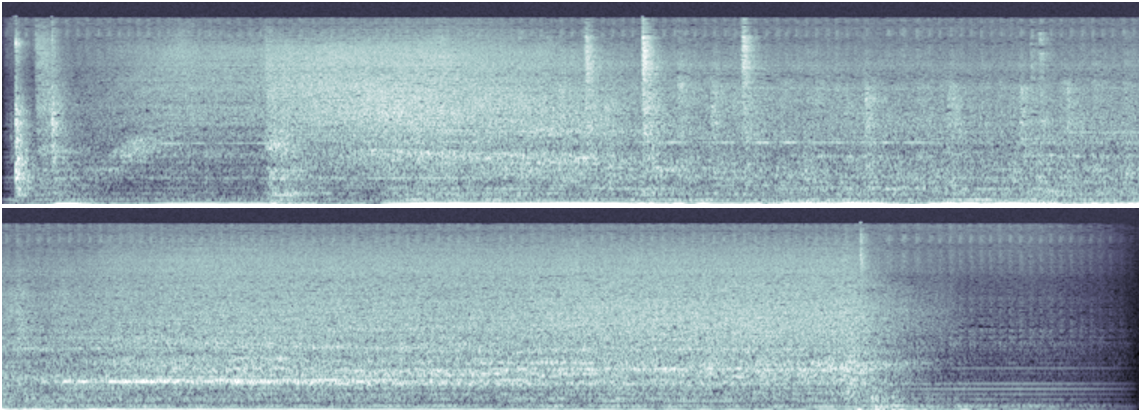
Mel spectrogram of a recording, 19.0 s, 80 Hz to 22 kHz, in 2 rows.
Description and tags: elevator travel 6d
The sound of travelling in a typical elevator. Recorded at the Queensland Conservatorium with the Zoom H6 XY module.
elevator, moving, travelling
